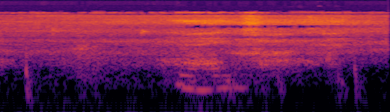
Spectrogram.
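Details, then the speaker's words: Sleep-talking app recording of an adult's heavy breathing during sleep; a single noisy, slightly voiced breath rises from a quiet, hissy background, likened to Darth Vader breathing. "So Lucy has this app that records she sleep talking. Tell me why I breathe like Darth Vader."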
